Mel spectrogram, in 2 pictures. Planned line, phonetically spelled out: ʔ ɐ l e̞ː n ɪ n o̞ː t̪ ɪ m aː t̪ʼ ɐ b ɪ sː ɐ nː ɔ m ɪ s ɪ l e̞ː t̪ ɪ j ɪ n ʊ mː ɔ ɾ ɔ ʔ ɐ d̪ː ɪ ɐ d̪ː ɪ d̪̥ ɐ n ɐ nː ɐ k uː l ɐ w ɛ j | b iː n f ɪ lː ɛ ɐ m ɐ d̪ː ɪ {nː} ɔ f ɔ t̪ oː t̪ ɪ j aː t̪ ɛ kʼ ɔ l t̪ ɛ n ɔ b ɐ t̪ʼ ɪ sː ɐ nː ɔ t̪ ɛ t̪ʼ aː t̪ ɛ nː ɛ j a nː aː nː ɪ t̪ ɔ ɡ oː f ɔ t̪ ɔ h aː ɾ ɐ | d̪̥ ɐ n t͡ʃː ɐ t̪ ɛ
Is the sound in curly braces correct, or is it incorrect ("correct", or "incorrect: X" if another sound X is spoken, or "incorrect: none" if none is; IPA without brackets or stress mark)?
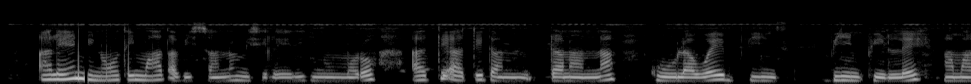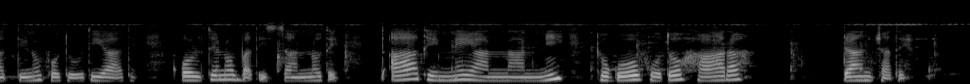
incorrect: n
